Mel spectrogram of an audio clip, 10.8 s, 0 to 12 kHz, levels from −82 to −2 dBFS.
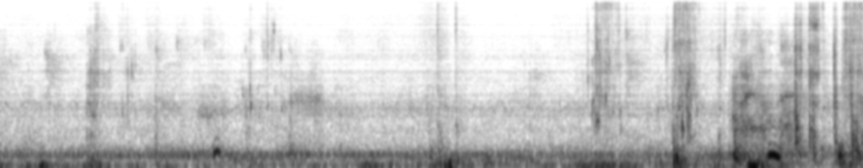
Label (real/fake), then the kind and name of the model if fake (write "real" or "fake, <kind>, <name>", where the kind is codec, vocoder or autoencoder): fake, codec, HILCodec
